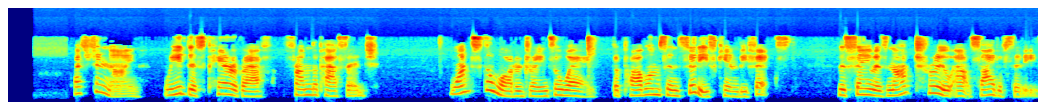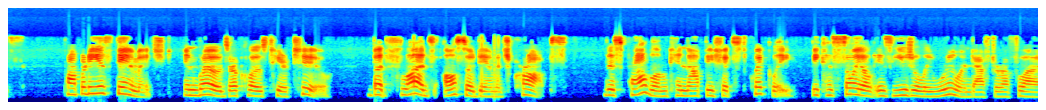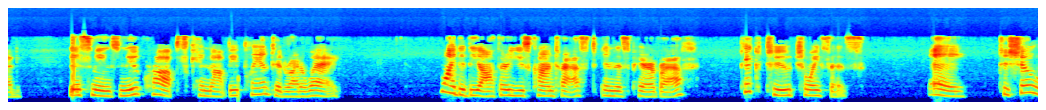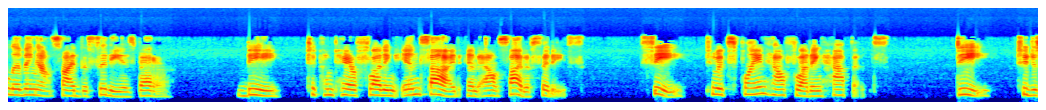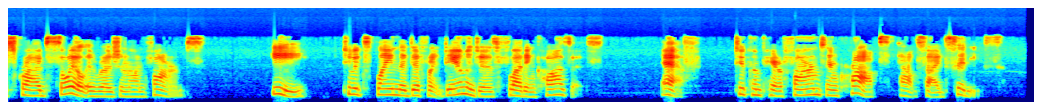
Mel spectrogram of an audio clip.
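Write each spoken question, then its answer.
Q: Why did the author use contrast in this paragraph?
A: B: to compare flooding inside and outside of cities; E: to explain the different damages flooding causes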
